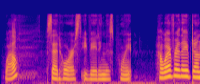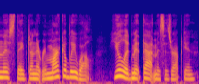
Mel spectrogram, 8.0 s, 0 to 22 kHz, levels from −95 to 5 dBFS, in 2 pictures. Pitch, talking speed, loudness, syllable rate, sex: 210 Hz, 145 wpm, -17 LUFS, 5.2 syllables/s, female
